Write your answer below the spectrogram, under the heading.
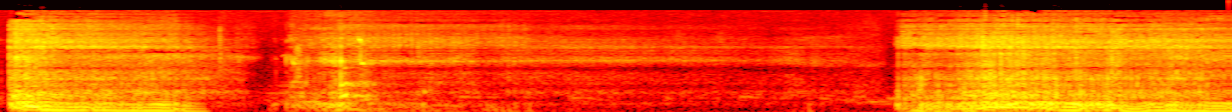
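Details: A sleeping dog snores with its lips flipping: a steady, raspy, fluttering drone opens the recording, a quieter stretch follows, then the loud, buzzy snoring returns for the last two seconds.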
